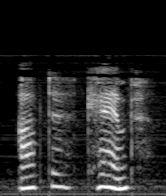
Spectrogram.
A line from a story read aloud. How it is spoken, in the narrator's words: Roxy faltered and her lips trembled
